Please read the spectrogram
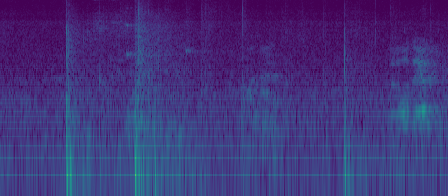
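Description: A football being kicked and bouncing on a hard court: four sharp thuds, the loudest about a second and a half in, the last near the end.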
